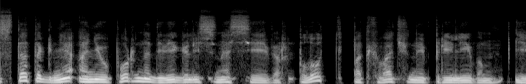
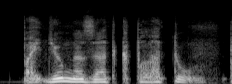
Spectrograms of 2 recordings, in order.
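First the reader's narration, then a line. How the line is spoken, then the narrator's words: Hoarse rasp. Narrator (Russian): прохрипел Джейми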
